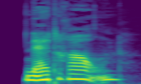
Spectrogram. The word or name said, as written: natravn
